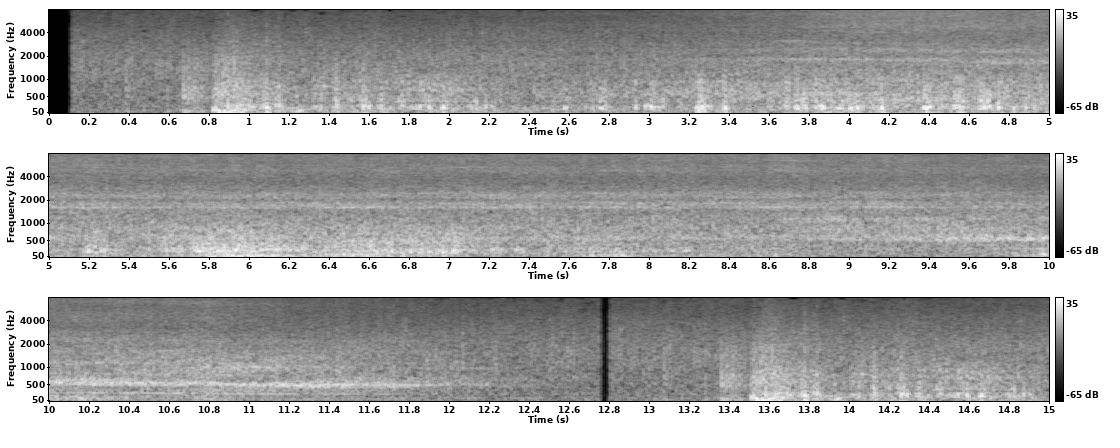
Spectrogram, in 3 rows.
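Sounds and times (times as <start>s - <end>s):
electric train passing at speed: 0.6s - 12.8s
locomotive whine falling in pitch: 1.1s - 12.8s.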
